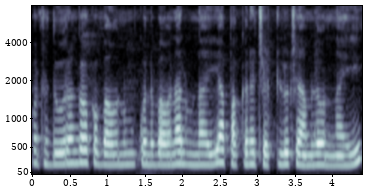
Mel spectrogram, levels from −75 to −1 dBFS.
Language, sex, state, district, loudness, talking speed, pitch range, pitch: Telugu, female, Andhra Pradesh, Srikakulam, -16 LUFS, 165 wpm, 185-205 Hz, 195 Hz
